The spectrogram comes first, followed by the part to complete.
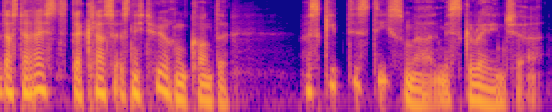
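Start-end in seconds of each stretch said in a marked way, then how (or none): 3.1-5.4 hushed, softened voice; whispering. A narrator's reading. Teacher leans down to Hermine so the class can't hear, whispering. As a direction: lower the volume so only she hears. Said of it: "und flüsterte".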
